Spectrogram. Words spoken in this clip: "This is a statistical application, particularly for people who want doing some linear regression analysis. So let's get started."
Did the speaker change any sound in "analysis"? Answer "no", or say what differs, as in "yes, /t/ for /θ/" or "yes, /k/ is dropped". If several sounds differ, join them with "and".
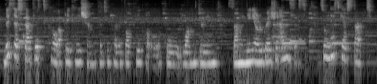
yes, /n/ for /l/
